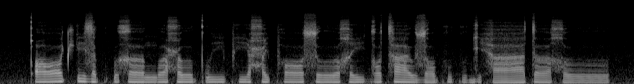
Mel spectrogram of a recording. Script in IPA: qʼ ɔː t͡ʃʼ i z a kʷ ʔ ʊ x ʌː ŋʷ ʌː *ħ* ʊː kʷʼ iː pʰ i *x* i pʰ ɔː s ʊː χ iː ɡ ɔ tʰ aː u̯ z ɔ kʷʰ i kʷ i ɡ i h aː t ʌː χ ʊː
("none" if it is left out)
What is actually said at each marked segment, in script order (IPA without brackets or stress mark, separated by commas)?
ħ, ħ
